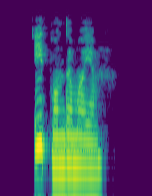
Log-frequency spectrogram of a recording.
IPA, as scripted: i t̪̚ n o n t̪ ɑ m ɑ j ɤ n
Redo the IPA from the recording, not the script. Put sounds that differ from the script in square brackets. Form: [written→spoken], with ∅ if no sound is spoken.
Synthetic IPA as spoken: i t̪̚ [n→m] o n [t̪→d̪] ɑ m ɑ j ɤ [n→m]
